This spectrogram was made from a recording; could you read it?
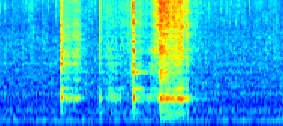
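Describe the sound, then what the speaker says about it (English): Spoon stirring gravy into cottage pie meat filling in a pan makes a few short scraping, wet swishes close by, with a soft sizzle and quiet gaps between strokes. "Now you're going to stir that around."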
